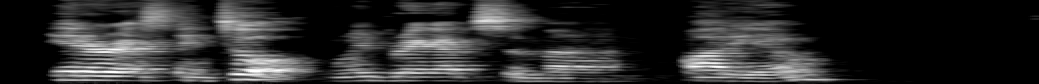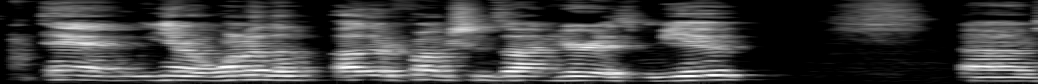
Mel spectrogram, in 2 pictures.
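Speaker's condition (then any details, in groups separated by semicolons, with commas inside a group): No condition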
